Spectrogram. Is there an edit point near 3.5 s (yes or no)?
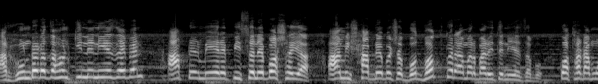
no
